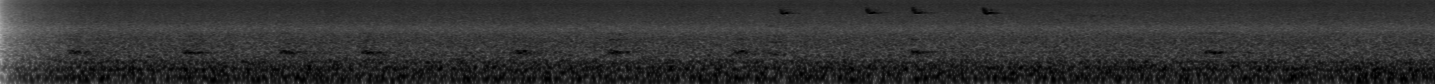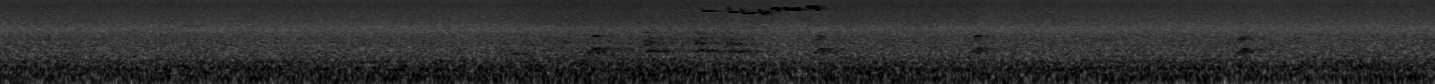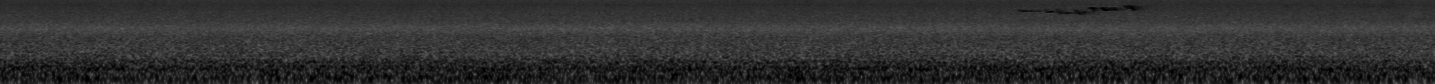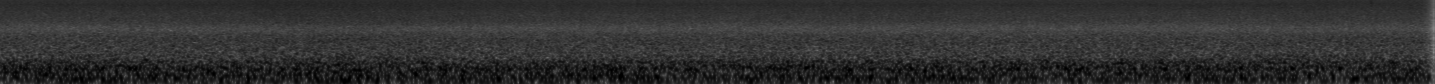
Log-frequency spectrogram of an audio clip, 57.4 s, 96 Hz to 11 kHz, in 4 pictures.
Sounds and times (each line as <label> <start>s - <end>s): Light wind 0.1s - 57.4s
occasional birds not very close 20.2s - 22.8s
